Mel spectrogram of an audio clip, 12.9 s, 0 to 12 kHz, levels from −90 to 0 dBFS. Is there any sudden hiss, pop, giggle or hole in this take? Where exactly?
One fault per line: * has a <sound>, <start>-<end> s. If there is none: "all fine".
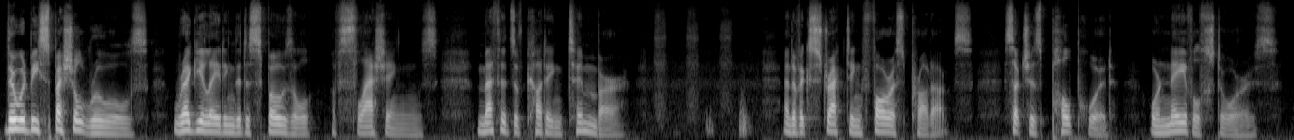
* has a sniff, 6.5-7.6 s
